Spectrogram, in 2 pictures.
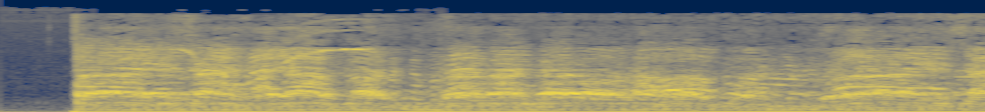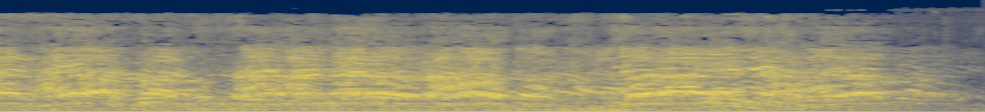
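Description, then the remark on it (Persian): A large crowd of protesters in Bandar Imam chants together on a Thursday night in loud, steady rhythmic waves, many voices rising and falling in unison for nearly ten seconds without a break. “وبسایت عصر جنوب فیلمی از اعتراض پنجشنبه شب شماری از مردم بندر امام منتشر کرد.”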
